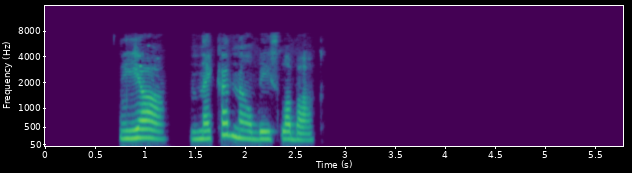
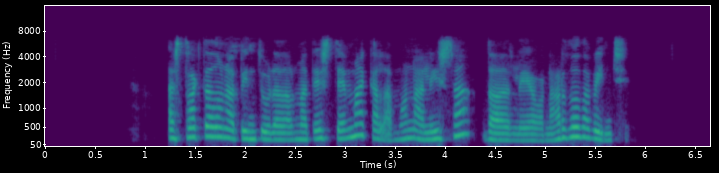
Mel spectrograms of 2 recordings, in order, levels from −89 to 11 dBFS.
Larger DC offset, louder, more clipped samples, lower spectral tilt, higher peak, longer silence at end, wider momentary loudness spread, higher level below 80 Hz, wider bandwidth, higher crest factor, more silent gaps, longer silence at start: neither; first, -17 LUFS vs -30 LUFS; neither; first, -6 dB/octave vs -4.5 dB/octave; first, -2 dBFS vs -14 dBFS; first, 3.1 s vs 0.85 s; first, 13 LU vs 5 LU; first, -66 dBFS vs -72 dBFS; about the same, 7.8 kHz vs 7.2 kHz; about the same, 20 dB vs 18 dB; first, 1.30-1.44 s vs none; second, 0.75 s vs 1.25 s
